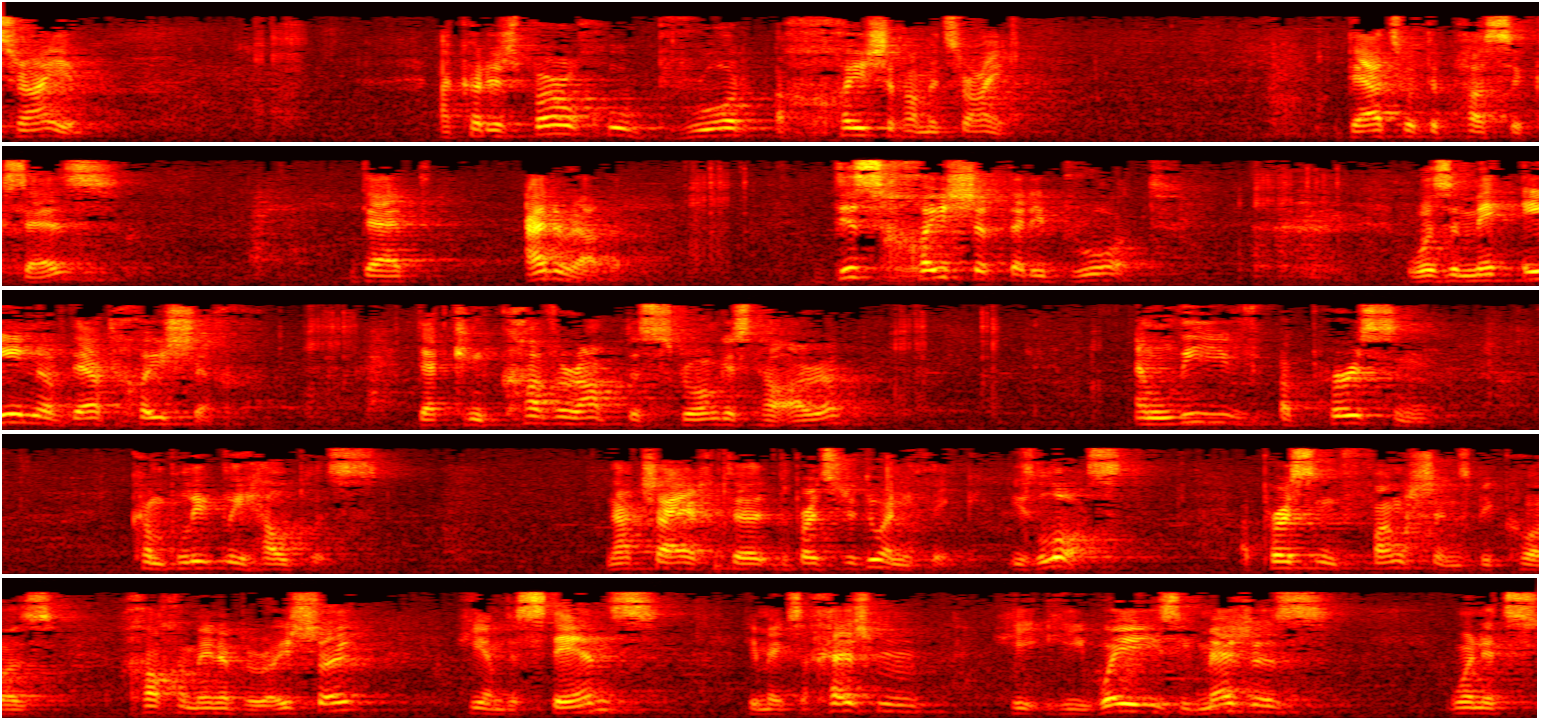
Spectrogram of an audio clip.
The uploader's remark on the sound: Delivered at the Mir Yerushalayim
